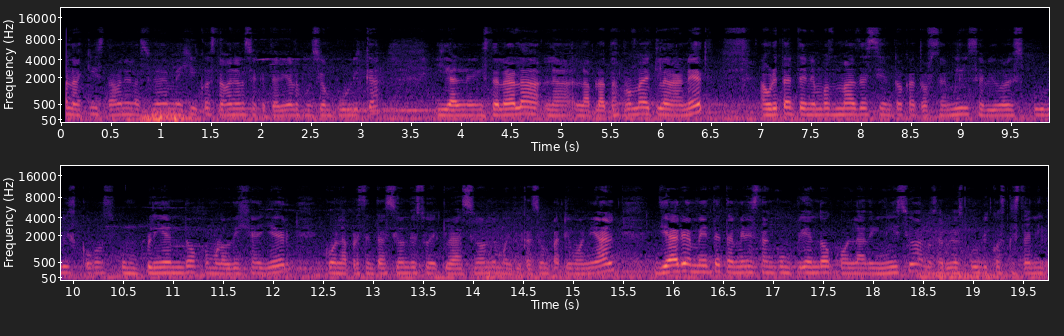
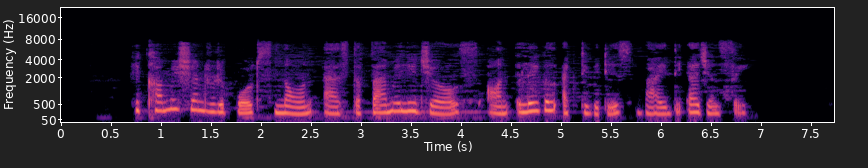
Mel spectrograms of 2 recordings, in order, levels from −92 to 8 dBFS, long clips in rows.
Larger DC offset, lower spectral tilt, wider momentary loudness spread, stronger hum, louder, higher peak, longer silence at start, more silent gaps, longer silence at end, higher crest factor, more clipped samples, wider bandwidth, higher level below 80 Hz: neither; about the same, -7.5 dB/octave vs -6.5 dB/octave; about the same, 9 LU vs 9 LU; neither; second, -32 LUFS vs -26 LUFS; second, -12 dBFS vs -8 dBFS; second, 0.05 s vs 0.75 s; neither; second, 0 s vs 0.9 s; about the same, 20 dB vs 18 dB; neither; first, 12 kHz vs 7.6 kHz; first, -42 dBFS vs -68 dBFS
